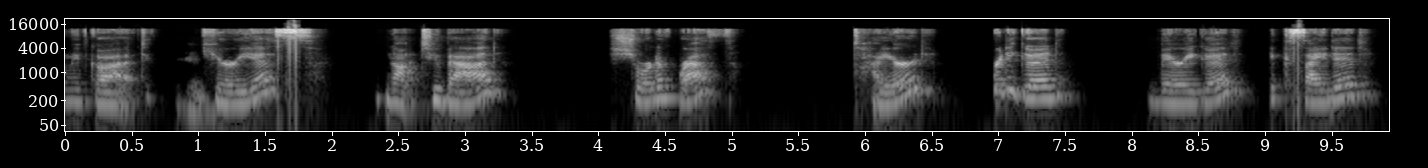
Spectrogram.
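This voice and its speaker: Woman instructor, casual delivery, markedly slow with heavy vocal fry. Reads short responses aloud. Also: mid-range voice, bright, forceful tone, slight background noise, rough recording. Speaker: instructor helping host a meeting. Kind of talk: casual talk, reading out responses.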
